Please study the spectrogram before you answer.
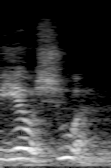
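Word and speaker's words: יהושע: Em hebraico, né, esse nome se pronuncia como sendo Yehoshua, que significa exatamente Jesus.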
